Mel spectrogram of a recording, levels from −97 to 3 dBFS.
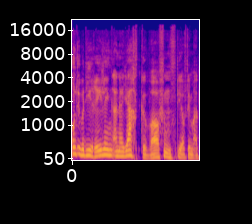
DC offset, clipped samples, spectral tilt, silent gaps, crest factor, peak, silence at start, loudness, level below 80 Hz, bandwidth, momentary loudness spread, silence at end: under 0.1%; under 0.1%; -6.5 dB/octave; none; 18 dB; -2 dBFS; 0 s; -21 LUFS; -44 dBFS; 19 kHz; 7 LU; 0 s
